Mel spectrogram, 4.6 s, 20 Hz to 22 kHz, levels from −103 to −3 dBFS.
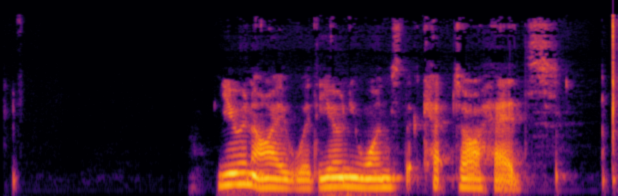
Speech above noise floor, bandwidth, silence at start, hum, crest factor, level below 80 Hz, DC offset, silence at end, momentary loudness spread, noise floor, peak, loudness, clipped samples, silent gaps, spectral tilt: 68 dB; 16.5 kHz; 1.65 s; none; 24 dB; -60 dBFS; under 0.1%; 0 s; 14 LU; -89 dBFS; 0 dBFS; -22 LUFS; under 0.1%; none; -5.5 dB/octave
